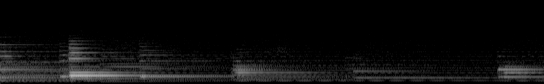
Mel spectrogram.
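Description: Soft piano-style keyboard chords, a new chord struck every second or so and left to ring and fade.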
